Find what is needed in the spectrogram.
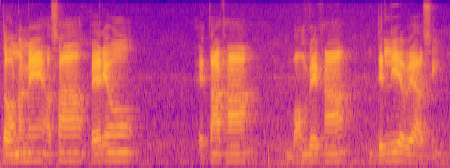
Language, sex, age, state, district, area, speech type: Sindhi, male, 60+, Maharashtra, Mumbai Suburban, urban, spontaneous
